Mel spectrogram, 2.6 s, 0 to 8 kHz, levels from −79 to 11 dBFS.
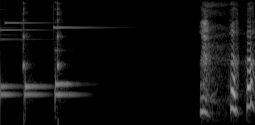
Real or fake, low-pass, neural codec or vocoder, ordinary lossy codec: real; none; none; none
